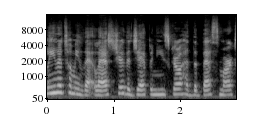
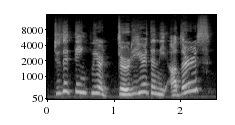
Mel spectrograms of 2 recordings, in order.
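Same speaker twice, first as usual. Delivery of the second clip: indignant question; 6 semitones higher, 7 dB louder than usual. Acted. Angry protest at pool rule.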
